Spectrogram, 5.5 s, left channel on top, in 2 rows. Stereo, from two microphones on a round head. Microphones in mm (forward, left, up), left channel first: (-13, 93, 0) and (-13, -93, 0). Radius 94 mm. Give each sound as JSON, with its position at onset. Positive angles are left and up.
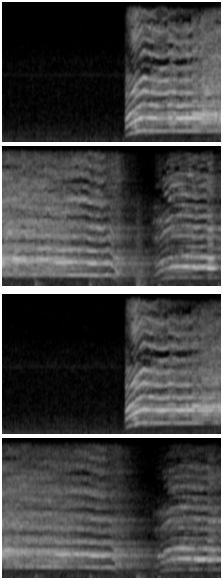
{"t": 1.5, "sound": "a scream", "side_deg": -5, "distance_m": 1.3}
